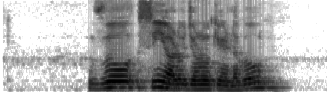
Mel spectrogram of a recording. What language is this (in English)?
Gujari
